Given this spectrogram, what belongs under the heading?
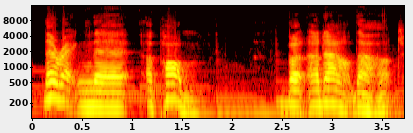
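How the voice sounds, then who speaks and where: Very slow speech with music in the background. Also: woman. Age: 80s+. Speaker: letter writer. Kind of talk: interview answer.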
